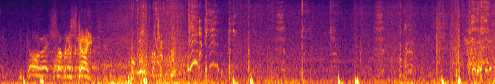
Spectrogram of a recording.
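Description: Gloved hands slap and squelch through wet mud.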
